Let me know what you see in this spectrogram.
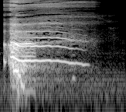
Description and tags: Good quality zombie's sound.
breath, moan, undead, zombie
